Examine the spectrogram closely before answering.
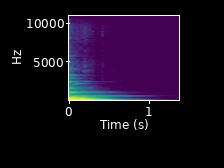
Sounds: music
piano
keyboard (musical)
musical instrument

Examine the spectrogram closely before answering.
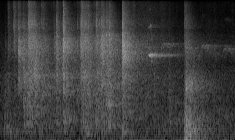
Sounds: crushing

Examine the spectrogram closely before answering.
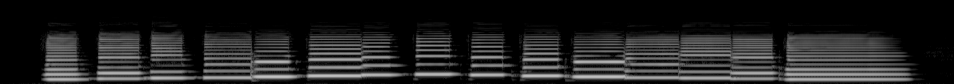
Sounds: musical instrument
music
woodwind instrument

